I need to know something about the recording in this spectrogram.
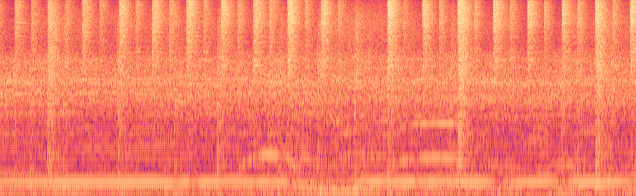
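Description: Live rock band playing an instrumental passage: electric guitar holding sustained notes with a couple of pitch bends, over drum-kit hits and cymbals.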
